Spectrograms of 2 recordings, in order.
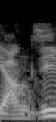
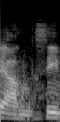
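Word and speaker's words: Yangtze: ठीक है, तो प्रोनाउंसिएशन आप जैसे भी चाहे ऐसे कर सकते हैं, यांगजी भी कर सकते हैं और यांगसी भी कर सकते हैं।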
